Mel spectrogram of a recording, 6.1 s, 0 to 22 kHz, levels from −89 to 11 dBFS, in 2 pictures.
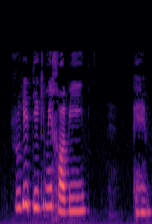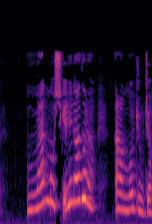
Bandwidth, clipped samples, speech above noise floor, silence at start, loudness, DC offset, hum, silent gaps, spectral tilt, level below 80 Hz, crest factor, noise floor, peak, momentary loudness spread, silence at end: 8.8 kHz; under 0.1%; 40 dB; 0.3 s; -25 LUFS; under 0.1%; none; none; -3.5 dB/octave; -68 dBFS; 20 dB; -65 dBFS; -6 dBFS; 17 LU; 0 s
